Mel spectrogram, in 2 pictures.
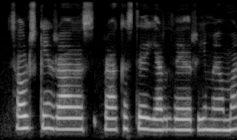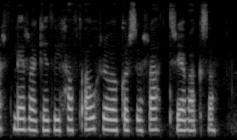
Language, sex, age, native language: Icelandic, female, 18-19, Icelandic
